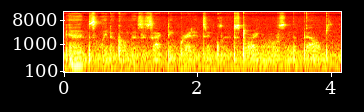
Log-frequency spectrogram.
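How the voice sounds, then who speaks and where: With noticeable background noise, a woman whispers at a moderate pace. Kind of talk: ASMR biography reading. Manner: soft-spoken.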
